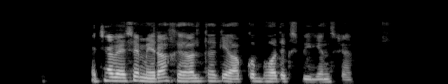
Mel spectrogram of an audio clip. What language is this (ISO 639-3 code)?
urd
